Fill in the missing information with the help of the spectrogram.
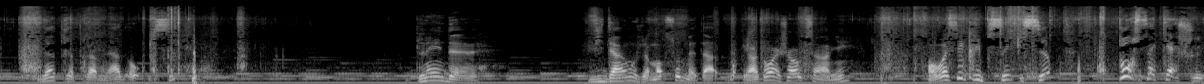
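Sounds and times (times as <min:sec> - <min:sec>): background music chord: 0:00.0 - 0:12.0.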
